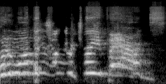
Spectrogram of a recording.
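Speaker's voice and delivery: high, loud, way too excited shout.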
